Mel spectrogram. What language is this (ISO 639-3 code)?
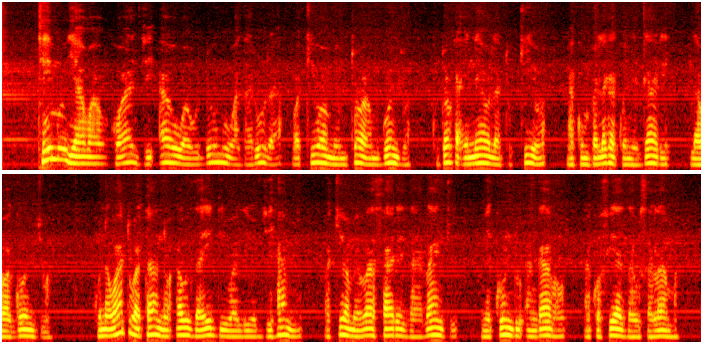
swa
